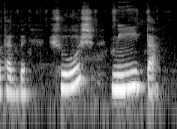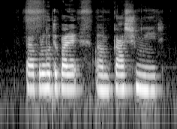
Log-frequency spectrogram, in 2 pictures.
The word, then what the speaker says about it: কাশ্মীর: সুস্মিতা তারপর হতে পারে কাশ্মীর কাশ্মীর যার মধ্যে ম এর উচ্চারণটা বহাল থাকবে কাশ্মীর আজকে আমরা যে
